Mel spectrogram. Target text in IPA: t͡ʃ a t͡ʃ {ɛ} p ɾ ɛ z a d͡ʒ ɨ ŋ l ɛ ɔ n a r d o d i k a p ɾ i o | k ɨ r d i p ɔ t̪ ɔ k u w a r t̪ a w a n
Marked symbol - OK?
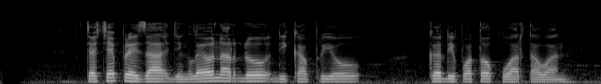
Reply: yes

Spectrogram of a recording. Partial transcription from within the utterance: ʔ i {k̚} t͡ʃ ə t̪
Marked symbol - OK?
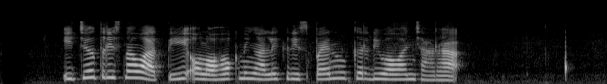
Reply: no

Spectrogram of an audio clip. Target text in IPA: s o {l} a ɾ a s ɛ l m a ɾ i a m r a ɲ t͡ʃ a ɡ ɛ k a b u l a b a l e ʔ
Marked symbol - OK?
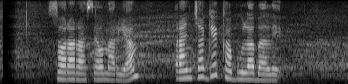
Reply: no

